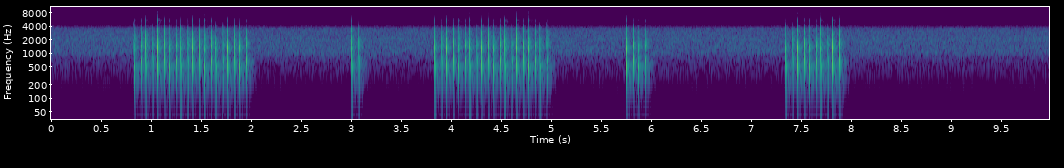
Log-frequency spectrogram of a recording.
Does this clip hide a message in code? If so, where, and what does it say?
Yes: pulse dialling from 0.8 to 7.9 s, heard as clicks on a phone line, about 9 pulses a second. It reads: 0 1 0 2 5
